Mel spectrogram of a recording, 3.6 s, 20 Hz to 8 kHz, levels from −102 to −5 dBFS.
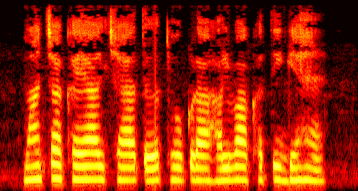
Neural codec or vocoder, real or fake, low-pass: none; real; 7.2 kHz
